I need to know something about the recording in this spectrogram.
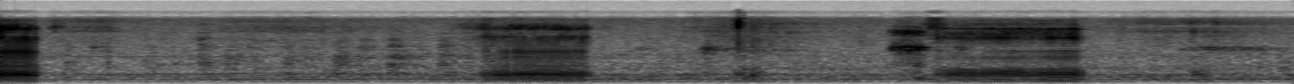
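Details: Ruby, a sleeping dog filmed in poor lighting, gives two buzzing nasal snores in about six seconds; snoring.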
